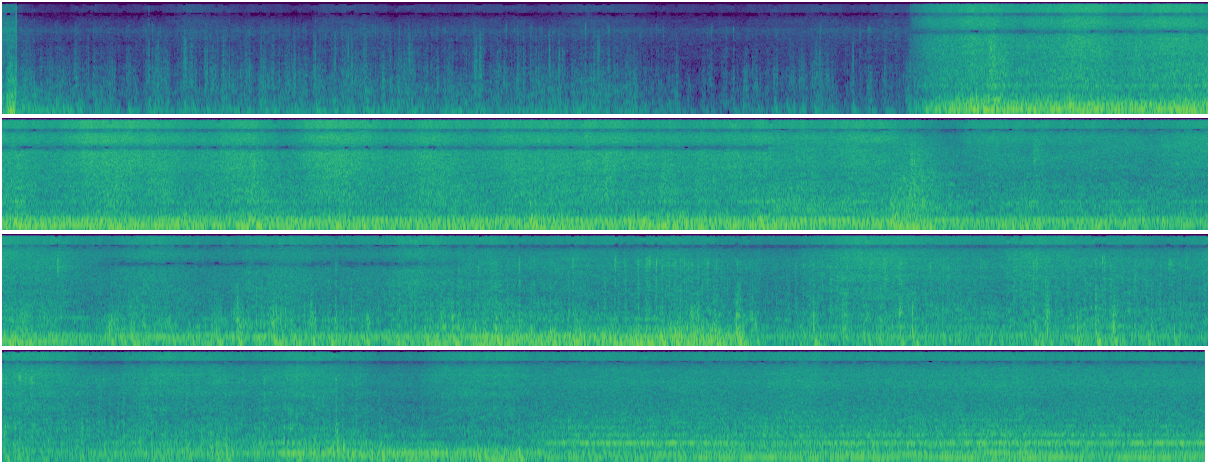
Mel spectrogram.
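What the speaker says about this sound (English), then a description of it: "Waves now." Motorboat pushing through rough seas near the Florida Keys, a quiet stretch giving way to a loud, constant engine roar with wind buffeting and waves slapping the hull.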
